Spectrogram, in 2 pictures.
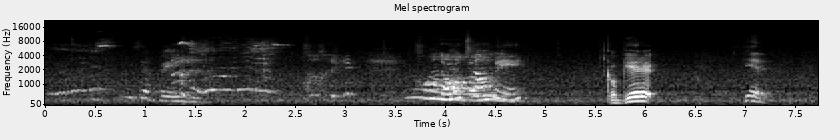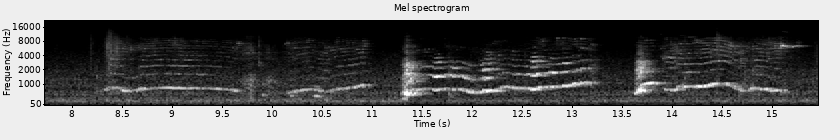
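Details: Pet dog crying while freaking out over a balloon indoors: high, wavering whines that rise and fall, sometimes held, sometimes broken into short yelps, recurring throughout with brief gaps and occasional human voices.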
